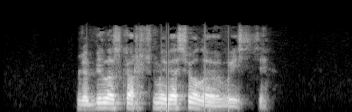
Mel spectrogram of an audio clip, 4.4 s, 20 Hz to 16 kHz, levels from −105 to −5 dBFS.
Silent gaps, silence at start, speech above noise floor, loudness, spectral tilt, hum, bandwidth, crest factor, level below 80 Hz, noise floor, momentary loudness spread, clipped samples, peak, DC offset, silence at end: none; 0.95 s; 70 dB; -17 LUFS; -6 dB/octave; none; 7.6 kHz; 18 dB; -54 dBFS; -87 dBFS; 16 LU; under 0.1%; -2 dBFS; under 0.1%; 1.1 s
